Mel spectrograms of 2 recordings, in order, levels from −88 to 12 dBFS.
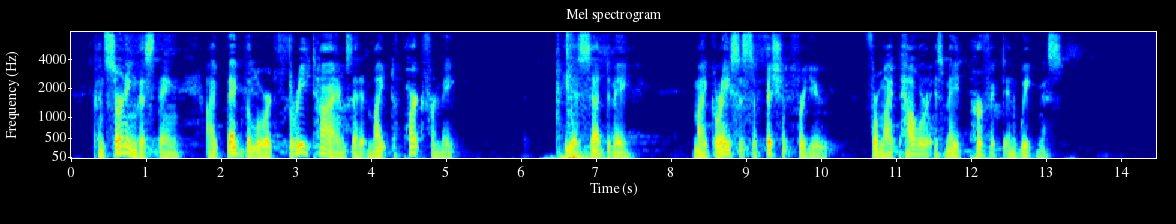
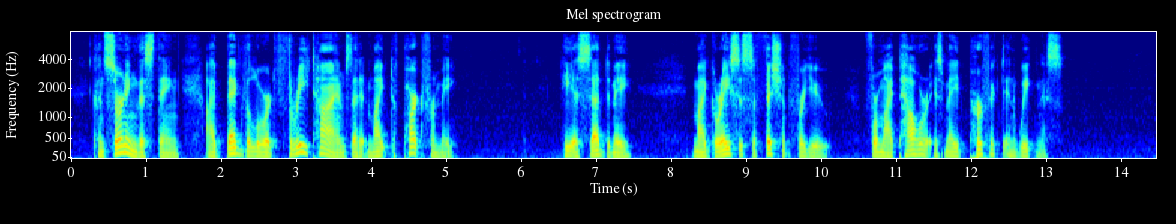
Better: second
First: noise reduction (classical method WPE with log-MMSE)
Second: none

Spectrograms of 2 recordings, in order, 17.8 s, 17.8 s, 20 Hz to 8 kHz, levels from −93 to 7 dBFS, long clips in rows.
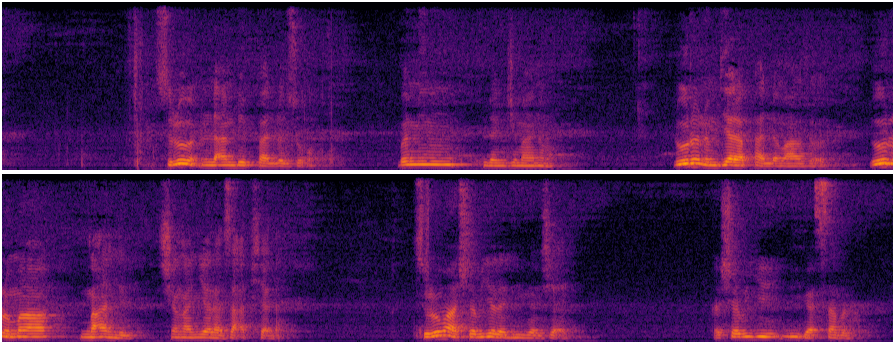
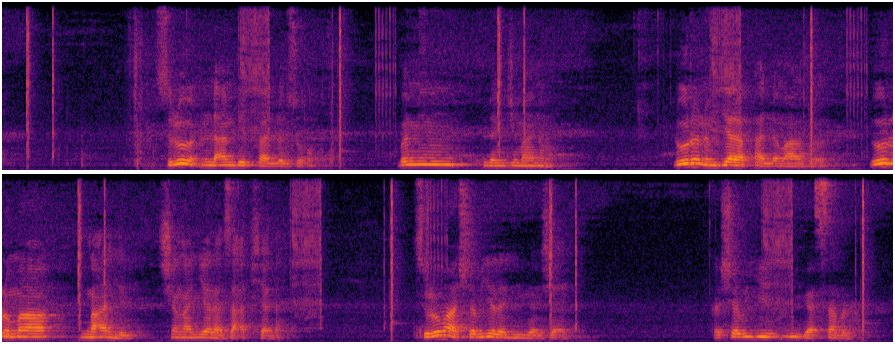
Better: first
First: none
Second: background sound (Camera); 17 dB below the speech

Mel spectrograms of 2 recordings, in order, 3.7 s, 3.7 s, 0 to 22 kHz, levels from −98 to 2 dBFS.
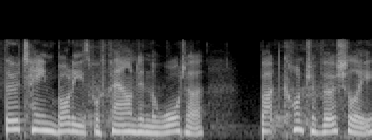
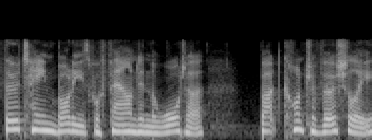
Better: second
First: background sound (Growling); 20 dB below the speech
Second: none

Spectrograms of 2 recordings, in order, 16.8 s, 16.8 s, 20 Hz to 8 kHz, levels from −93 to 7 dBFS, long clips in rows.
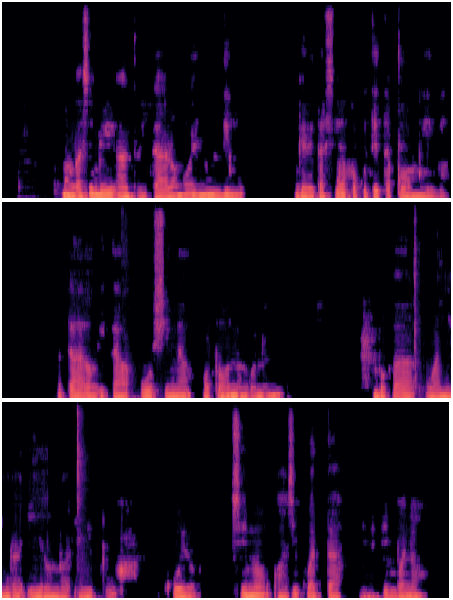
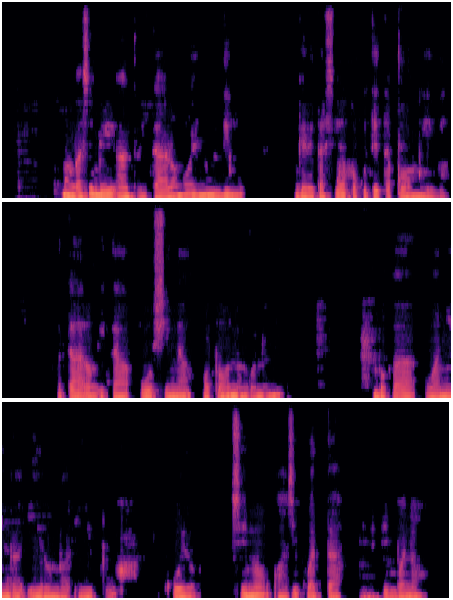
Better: second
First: noise reduction (neural mask model Resemble Enhance denoiser)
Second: none

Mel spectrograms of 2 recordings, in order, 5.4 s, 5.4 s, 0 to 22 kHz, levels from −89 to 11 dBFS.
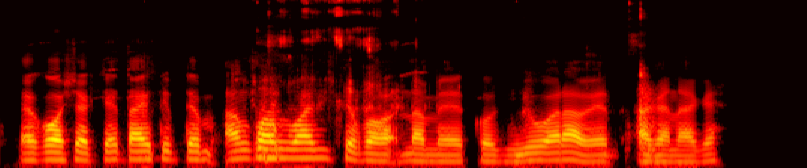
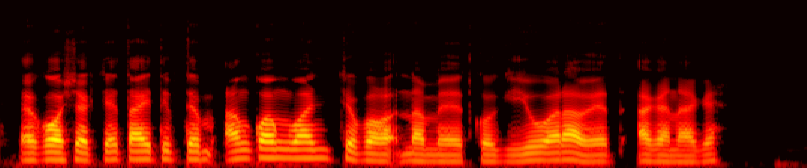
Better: second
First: noise reduction (neural mask model Resemble Enhance denoiser)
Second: none

